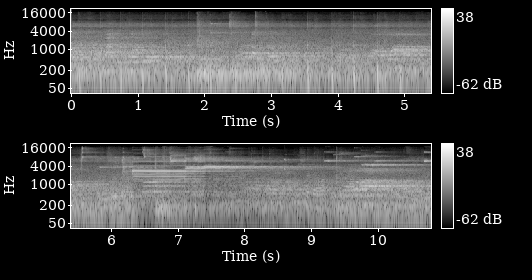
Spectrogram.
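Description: Basketball game in a gym hall: the ball bouncing on the court with sharp knocks, players' voices, and a burst of high-pitched sneaker squeaks on the floor about six to eight seconds in during the scramble under the basket.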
